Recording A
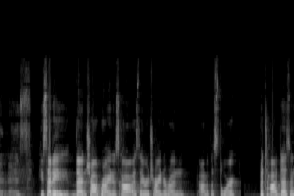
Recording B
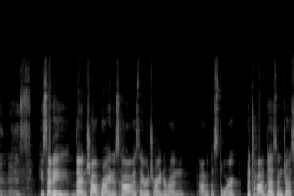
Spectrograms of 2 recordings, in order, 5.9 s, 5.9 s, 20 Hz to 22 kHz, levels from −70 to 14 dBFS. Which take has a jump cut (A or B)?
B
